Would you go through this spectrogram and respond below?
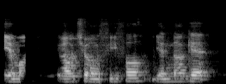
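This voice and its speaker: A man's voice: mid-range voice, completely flat delivery, fairly quick, a bit bright. Guy joking around during a footy watchalong, sounds a bit far off the mic. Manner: banter, joking, swearing. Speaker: watchalong co-host. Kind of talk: casual football chat.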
